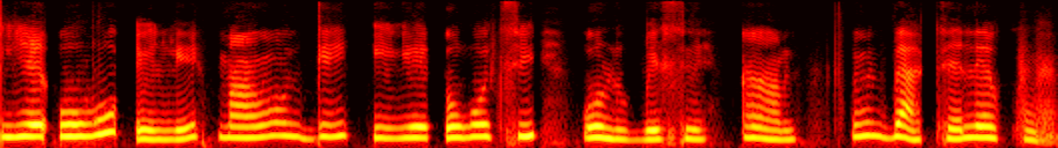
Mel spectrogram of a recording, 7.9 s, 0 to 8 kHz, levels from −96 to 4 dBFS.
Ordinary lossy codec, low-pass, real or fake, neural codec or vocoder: none; none; fake; codec, 16 kHz, 1 kbps, FreqCodec, larger model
